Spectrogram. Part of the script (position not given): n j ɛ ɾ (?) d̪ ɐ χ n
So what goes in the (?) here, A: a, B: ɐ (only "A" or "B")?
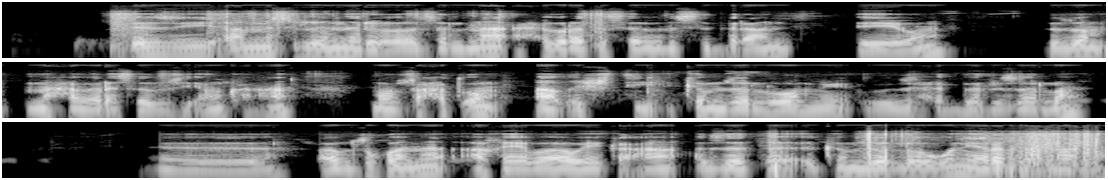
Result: B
